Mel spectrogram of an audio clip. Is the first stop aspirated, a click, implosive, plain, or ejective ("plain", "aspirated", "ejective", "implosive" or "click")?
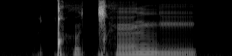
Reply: click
